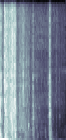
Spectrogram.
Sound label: Gas Tank Impact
